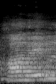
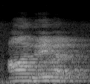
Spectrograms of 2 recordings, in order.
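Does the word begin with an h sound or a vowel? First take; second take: h sound; vowel. First: The word begins with an h sound. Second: The word begins with a vowel sound. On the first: The speaker calls it wrong. "इसको हम हॉनरेबल नहीं पढ़ते हैं" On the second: The speaker calls it right. "इसका उच्चारण क्या है, ऑनरेबल"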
